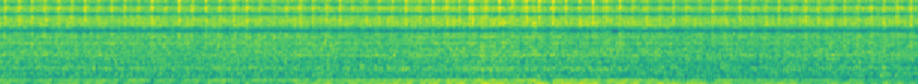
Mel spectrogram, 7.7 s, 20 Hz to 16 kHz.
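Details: 1967 Porsche 912 with 1976 912E Type 4 2.0-litre flat-four, after tightening the exhaust where soapy water showed bubbling: deep, steady idle with even low thrum, no puffing or popping; exhaust leak fixed, running healthy.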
